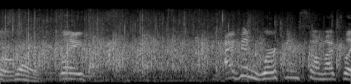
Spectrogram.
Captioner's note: audience applauding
